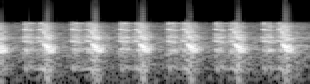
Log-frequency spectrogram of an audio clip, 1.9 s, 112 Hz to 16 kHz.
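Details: 260cc scooter with a newly fitted carburetor and fuel refilled: steady starter cranking, about three compression pulses a second, no catch or pickup; cranks but won't start, cause not confirmed.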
